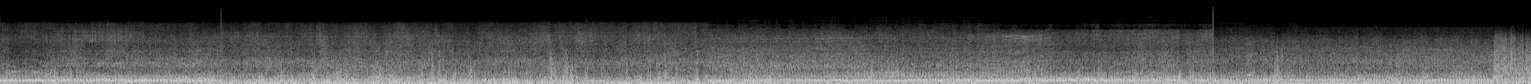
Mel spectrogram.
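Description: Small motorbike engine running steadily under way, with wind rushing over the microphone.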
